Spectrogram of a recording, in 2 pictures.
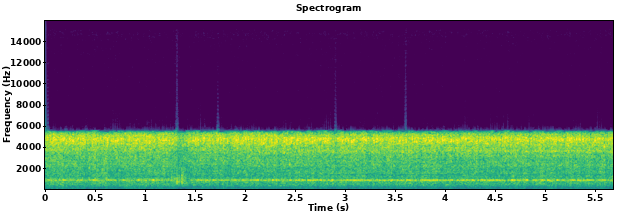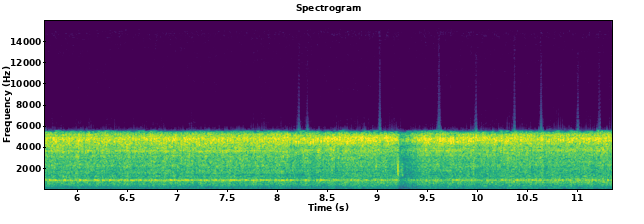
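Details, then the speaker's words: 2004 Corvette Z06 at idle: thin, steady high squeak of constant pitch, first blamed on the serpentine belt; traced to the dry, worn upper AC idler pulley bearing, which quieted when sprayed with WD-40. "That's the upper AC pulley. When I sprayed WD-40 into it, it got quiet."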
